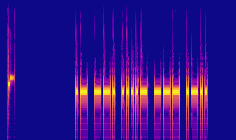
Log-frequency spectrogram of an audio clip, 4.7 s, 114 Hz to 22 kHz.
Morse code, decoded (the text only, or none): AG4OL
